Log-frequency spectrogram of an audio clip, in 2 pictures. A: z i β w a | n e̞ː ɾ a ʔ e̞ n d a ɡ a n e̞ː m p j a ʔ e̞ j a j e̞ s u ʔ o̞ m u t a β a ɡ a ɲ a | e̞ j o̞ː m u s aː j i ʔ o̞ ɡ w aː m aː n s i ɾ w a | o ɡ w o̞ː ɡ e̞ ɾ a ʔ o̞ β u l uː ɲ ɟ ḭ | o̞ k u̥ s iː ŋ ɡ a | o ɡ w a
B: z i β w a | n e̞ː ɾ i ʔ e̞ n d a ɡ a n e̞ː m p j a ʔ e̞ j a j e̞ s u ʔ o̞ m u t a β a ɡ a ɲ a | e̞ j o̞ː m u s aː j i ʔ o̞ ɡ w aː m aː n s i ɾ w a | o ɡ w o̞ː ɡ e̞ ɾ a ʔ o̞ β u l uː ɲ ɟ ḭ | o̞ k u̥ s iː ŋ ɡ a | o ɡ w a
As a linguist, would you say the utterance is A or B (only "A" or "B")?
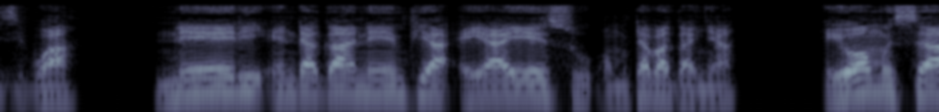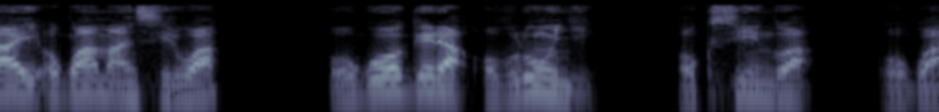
B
